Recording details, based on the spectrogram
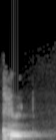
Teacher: E a gente tem o som curto, que no caso do O é um som de A. É um O bem aberto, é um A, quase um A.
